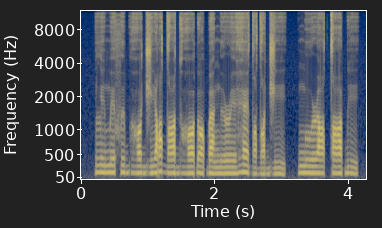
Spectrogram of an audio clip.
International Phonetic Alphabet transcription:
limɪfɨbʱɔ d͡ʒiɾɪ dˤu dʱɔɗɔɓaŋɨ ɹɪɦɛ dɪdˤɨd͡ʒi | ŋuɹɛ tˤuɓi

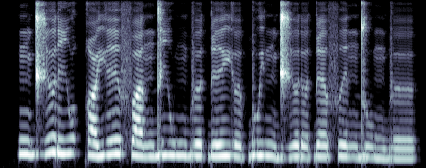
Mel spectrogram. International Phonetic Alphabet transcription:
nd͡ʒʏ ɾiwqʏ jefa ndiwmbø ɗejø ɓujnd͡ʒʏɾʏ ɗɛfendumbø

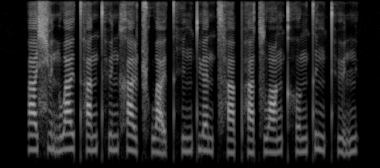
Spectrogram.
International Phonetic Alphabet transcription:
ä˧˥ɕy̰˨˩nwa˥ɪ̯ t̪ʰa˧˥nt̪ʰy˧˥n xa˥˩ɪ̯ʈ͡ʂʰwa̰˨˩ɪ̯ t̪ʰi˧˥ŋt̪ɥɛ˥˩nt͡sʰä˧˥pʰä˧˥ t͡swɑ˧˥ŋ kʰɤ˧˥ŋt̪i˥˩ŋ t̪ʰy̰˨˩˦n

